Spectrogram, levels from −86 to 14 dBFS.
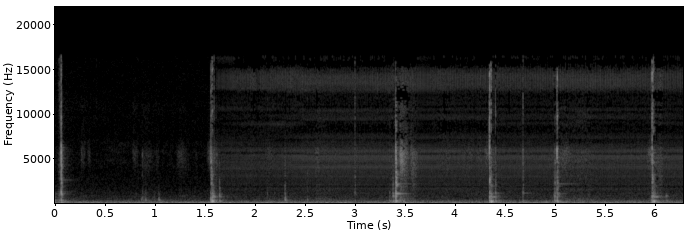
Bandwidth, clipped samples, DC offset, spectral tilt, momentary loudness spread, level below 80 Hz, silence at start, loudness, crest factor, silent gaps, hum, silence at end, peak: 17 kHz; under 0.1%; under 0.1%; -3.5 dB/octave; 14 LU; -44 dBFS; 0 s; -40 LUFS; 30 dB; none; none; 0 s; -8 dBFS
